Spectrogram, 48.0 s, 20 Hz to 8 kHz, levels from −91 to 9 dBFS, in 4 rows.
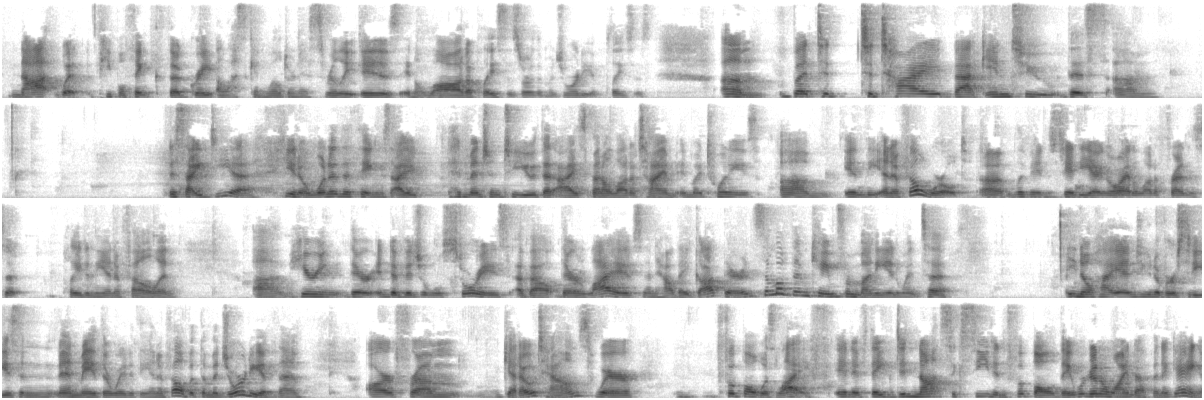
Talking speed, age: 175 wpm, 30-49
